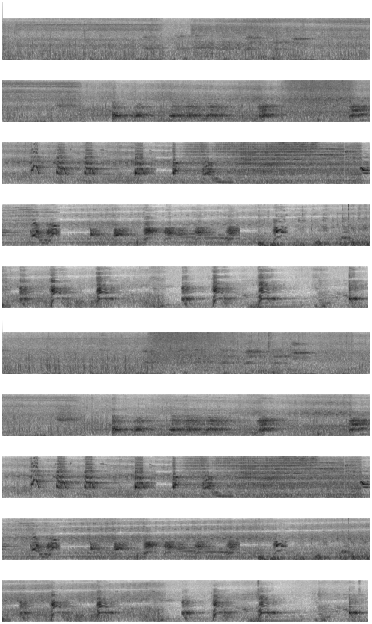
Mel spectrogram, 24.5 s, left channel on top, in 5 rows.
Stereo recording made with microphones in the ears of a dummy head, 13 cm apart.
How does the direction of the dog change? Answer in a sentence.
In this clip you hear the dog go from the right side to the left.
